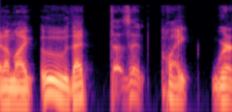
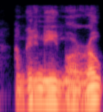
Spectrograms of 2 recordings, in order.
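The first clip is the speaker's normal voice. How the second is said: put-on gruff actor voice. Quoting a cartoon character's line: Jack Palance voice. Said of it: "It's the same Jack Pal-".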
